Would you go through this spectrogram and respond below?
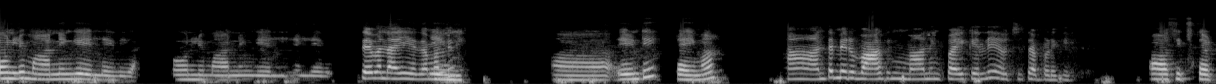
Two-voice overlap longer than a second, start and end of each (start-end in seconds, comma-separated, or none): none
